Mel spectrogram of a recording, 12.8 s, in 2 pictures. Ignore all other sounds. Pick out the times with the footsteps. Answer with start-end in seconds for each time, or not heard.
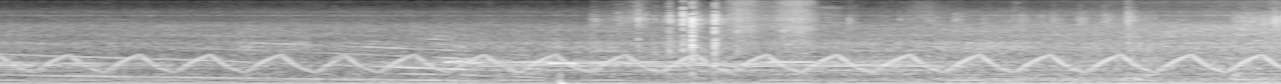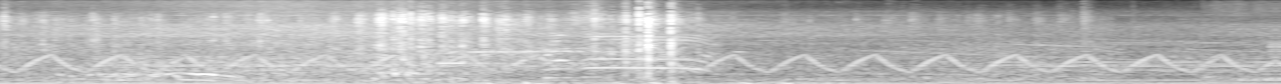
not heard.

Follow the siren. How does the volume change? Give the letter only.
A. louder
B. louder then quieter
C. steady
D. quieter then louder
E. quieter
C.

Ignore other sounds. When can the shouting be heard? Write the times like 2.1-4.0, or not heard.
8.9-10.2.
